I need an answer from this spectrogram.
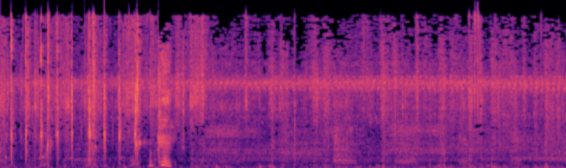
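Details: An off-track Thoroughbred moving on Buffalo Road, hoofbeats clopping in quick irregular strikes over the first two seconds, then fading to low steady background noise; a person calls "whoa" and coaxes the horse.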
